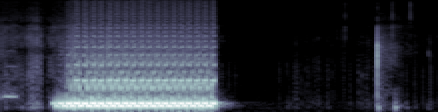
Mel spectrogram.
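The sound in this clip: A telephone ringing while a call is placed back: one long, loud, steady ring tone, followed by a faint click shortly after it ends.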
